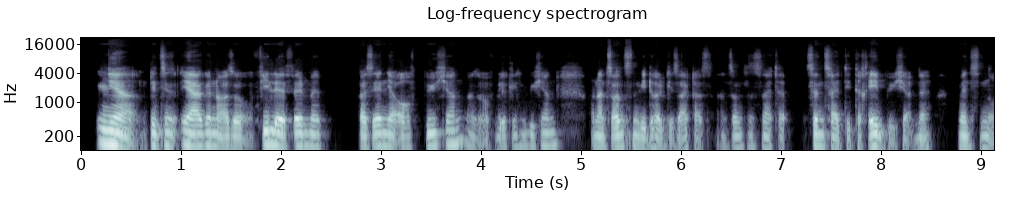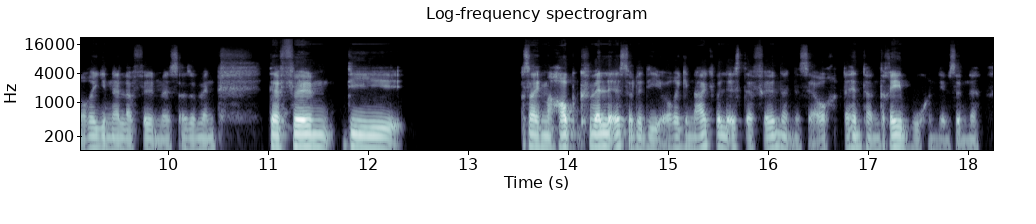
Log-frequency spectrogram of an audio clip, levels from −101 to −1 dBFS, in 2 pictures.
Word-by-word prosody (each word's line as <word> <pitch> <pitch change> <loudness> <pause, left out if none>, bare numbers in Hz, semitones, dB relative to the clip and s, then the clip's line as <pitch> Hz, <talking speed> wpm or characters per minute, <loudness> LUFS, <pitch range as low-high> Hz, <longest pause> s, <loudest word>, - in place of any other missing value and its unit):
Ja, 125 - +6
beziehungs 115 0 -3
ja 115 -3 +5
genau, 115 -3 0
also 100 -2 -2
viele 125 -4 +6
Filme 110 -1 0 0.3
basieren 110 +3 +1
ja 110 - 0
auch 100 - -3
auf 100 - -16
Büchern, 130 +6 -4
also 95 - -13
auf - - -16
wirklichen 105 +2 -10
Büchern 115 +3 -9 0.3
und 100 - -7
ansonsten, 100 +2 -2
wie 95 - -3
du - - -7
halt - - -3
gesagt - - -9
hast, - - -14
ansonsten 100 +1 -11
sind 100 0 -11
halt - - -12 0.2
sind's 110 -1 -2
halt 95 - -4
die - - -10
Drehbücher, - - -2
ne, 90 +4 -10 0.2
wenn's 100 0 -5
'n 100 - -6
origineller 95 -1 -5
Film 85 -2 -8
ist. 85 - -12
Also 90 0 -9
wenn 90 0 -9 0.5
der 105 -1 +5
Film 110 0 +8
die 100 -5 0 1.2
sage 110 - +3
ich 105 - -4
mal, 100 -2 -4
Hauptquelle 110 +1 +5
ist 115 - +1
oder 95 - -4
die 95 -1 -8
Originalquelle 100 +3 -4
ist 105 - -5
der - - -4
Film, 100 +3 -3
dann 95 -2 -8
ist 90 - -17
ja - - -11
auch - - -9
dahinter 100 -2 -5
'n 90 - -13
Drehbuch 100 -3 -1
in 90 - -20
dem 85 - -15
Sinne. 85 +1 -10
100 Hz, 205 wpm, -22 LUFS, 95-110 Hz, 1.2 s, Film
